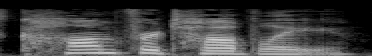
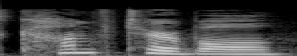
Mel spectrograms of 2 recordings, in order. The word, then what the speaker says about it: comfortable: Many students pronounce it as comfortably with four syllables, but native speakers usually say it as comfortable with three syllables.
